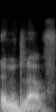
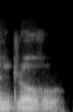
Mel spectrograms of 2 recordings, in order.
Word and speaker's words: Ndlovu: a tragedy, you know, he was known as Peter Ndlov when he's actually Peter Ndlovu, which is a very common surname in Southern Africa. And every time Southern Africans would have heard this horrible mispronunciation of the name, of course, they would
